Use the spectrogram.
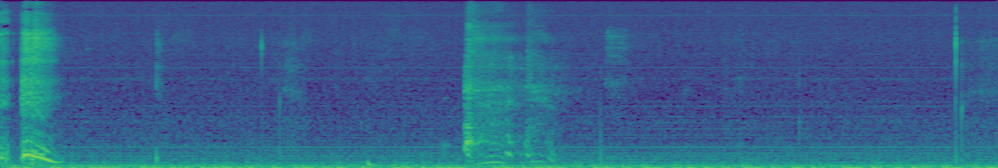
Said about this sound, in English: The Lord healed me of a cold. Now I got to have him heal me of allergies. Get rid of this congestion and this cough.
